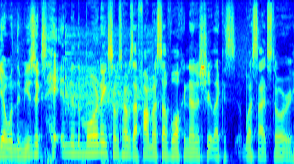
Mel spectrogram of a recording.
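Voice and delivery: ordinary talk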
